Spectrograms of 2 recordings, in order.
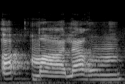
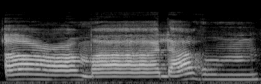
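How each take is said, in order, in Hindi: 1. ऐन की आवाज़ फ़ौरन काट दी जाती है। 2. ऐन की आवाज़ एक पल के लिए खींची जाती है। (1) "आइन को डेढ़ हरकत पूरी नहीं हुई" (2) "हर साकिन लेटर को सुकून देना है"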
